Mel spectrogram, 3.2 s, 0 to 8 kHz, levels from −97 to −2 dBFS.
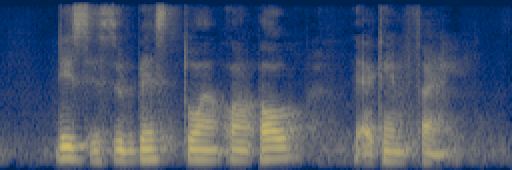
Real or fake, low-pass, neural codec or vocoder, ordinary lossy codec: fake; 7.2 kHz; codec, 16 kHz, 1 kbps, FreqCodec, larger model; none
